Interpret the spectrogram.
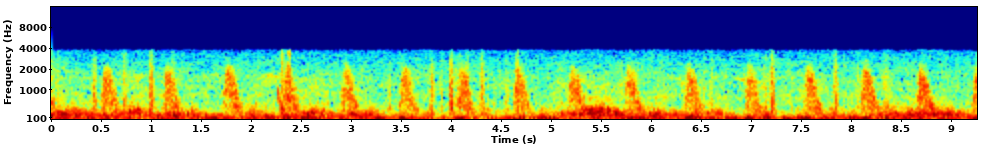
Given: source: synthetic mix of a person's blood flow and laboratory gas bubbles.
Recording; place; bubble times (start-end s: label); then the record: Doppler ultrasound of blood flow; subclavian vein
2.25-2.43 s: bubbles
From the record:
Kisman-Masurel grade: 111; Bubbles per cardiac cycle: 1 to 2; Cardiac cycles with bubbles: 1 to 10%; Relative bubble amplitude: barely perceptible (0.100 to 0.250); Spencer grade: 1 (occasional bubble signal discernible with the cardiac motion signal, with majority of cardiac periods free of bubbles); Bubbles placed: anywhere in the cardiac cycle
